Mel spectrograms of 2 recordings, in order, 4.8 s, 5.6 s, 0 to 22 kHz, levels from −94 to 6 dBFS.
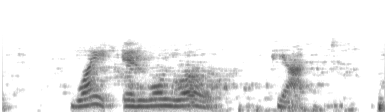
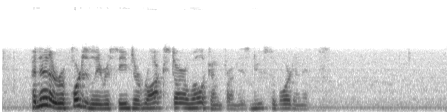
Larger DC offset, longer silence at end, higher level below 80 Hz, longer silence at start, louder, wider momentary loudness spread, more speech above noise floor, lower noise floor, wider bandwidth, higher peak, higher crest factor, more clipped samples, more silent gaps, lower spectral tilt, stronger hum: neither; second, 0 s vs 1.75 s; second, -64 dBFS vs -58 dBFS; first, 0.9 s vs 0.4 s; second, -31 LUFS vs -18 LUFS; about the same, 21 LU vs 19 LU; first, 51 dB vs 35 dB; first, -82 dBFS vs -53 dBFS; first, 4.8 kHz vs 3.9 kHz; second, -16 dBFS vs -2 dBFS; about the same, 18 dB vs 18 dB; neither; first, 4.60-4.64 s vs none; second, -9.5 dB/octave vs -12.5 dB/octave; neither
